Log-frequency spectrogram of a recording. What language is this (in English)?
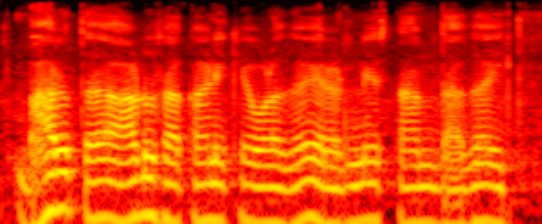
Kannada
